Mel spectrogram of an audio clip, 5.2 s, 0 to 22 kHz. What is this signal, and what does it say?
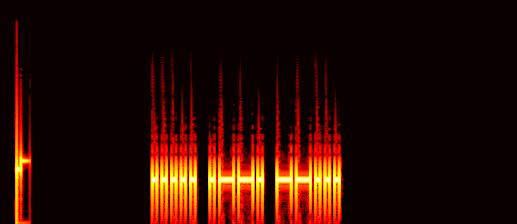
Morse code, heard as a keyed tone, about 25 wpm, 700 Hz. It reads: 5P7
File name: Three Letter-Number Combinations - 25wpm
